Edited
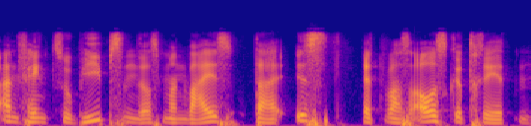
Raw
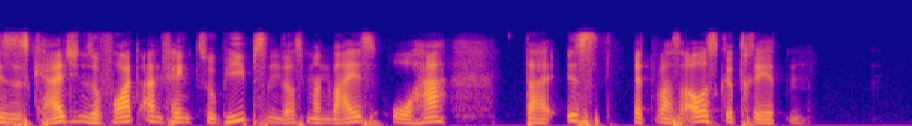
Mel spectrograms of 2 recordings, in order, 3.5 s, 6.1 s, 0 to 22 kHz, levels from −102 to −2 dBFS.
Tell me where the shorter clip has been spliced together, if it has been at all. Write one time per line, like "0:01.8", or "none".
0:01.6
